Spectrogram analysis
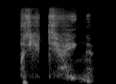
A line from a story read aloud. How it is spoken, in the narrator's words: Druella hissed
